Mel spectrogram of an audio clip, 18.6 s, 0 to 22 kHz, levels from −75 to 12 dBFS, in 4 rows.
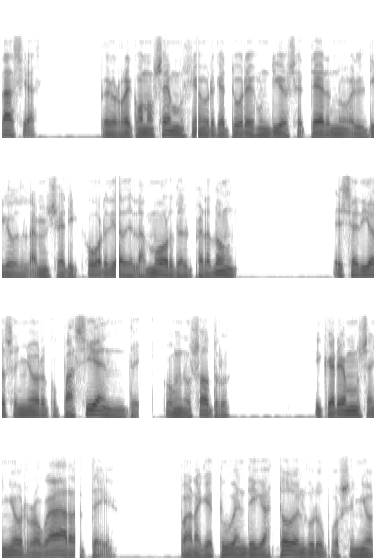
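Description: Packet loss on an ADPCM call leaves hard-edged silent gaps at 2.43 s after "pero reconocemos" (30 ms), 6.07 s before "del amor del perdón" (50 ms), 11.01 s before "con nosotros" (170 ms) and 14.86 s (70 ms). Each gap knocks the decoder's predictor and step size out of step with the sender's, so the speech resumes with brief, slight distortion before settling.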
